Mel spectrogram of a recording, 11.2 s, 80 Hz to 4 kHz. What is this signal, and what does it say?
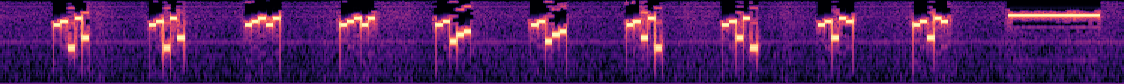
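Five-tone selective call (ZVEI), heard as quick runs of five tones, tones of about 70 ms. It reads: 89104 89104 89080 89080 89356 89356 89401 89401 89409 89409
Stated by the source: Five-tone ZVEI selective call 89350, received by SDR.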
